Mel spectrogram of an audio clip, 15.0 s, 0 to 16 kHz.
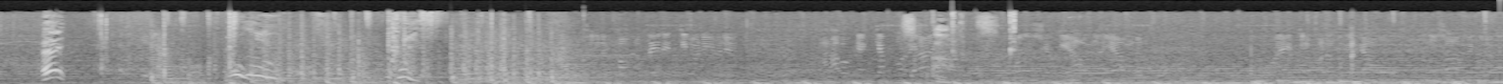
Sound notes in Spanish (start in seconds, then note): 2.3 Quejido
